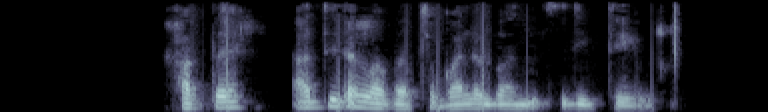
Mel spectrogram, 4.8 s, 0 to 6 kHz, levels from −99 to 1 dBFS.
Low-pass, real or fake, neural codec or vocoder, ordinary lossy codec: 5.4 kHz; fake; codec, 24 kHz, 0.9 kbps, WavTokenizer, medium speech release version 2; MP3, 32 kbps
